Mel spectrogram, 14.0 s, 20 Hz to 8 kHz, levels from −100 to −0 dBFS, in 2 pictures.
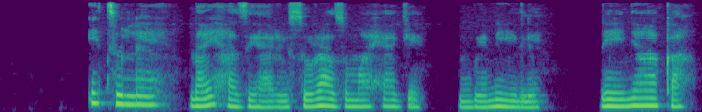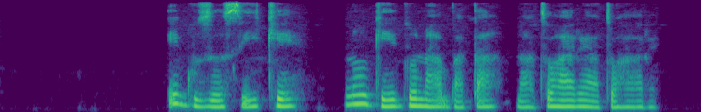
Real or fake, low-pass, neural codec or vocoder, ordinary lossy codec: real; 7.2 kHz; none; none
